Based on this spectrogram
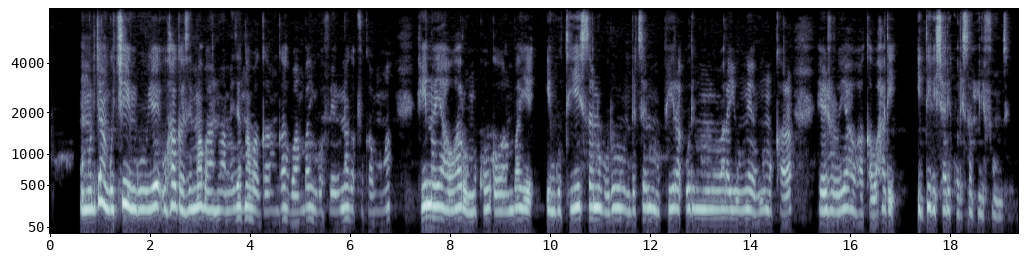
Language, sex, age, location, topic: Kinyarwanda, female, 25-35, Huye, government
